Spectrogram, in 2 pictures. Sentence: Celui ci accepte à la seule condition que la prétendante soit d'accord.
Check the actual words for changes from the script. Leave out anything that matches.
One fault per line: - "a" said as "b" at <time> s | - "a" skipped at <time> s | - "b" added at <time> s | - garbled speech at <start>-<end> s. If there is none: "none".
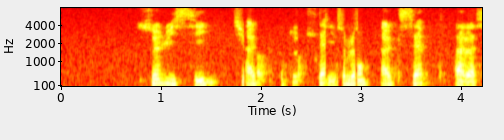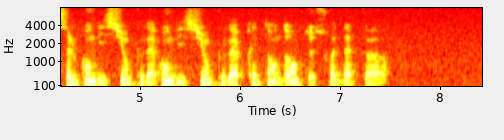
- garbled speech at 1.7-3.1 s
- "condition que la" added at 5.2 s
